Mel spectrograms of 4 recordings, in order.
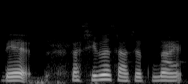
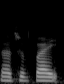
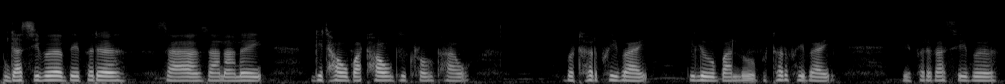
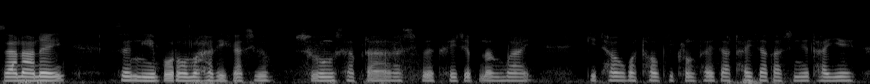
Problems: low volume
